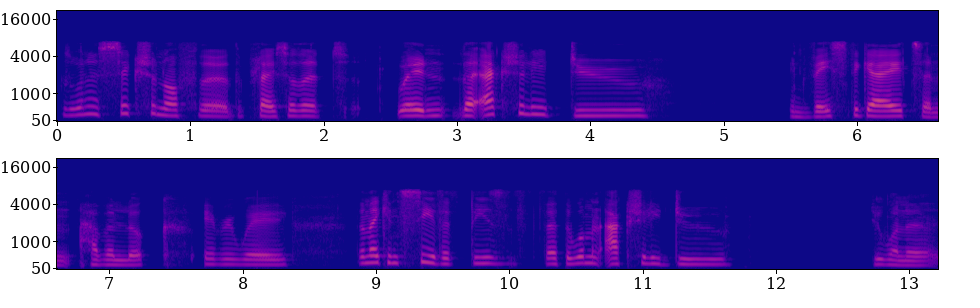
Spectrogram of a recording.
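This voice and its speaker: A woman with Afrikaans as her first language talks in a casual, halting way while she works, often feeling for the next word. Her voice has a gravelly fry at a middling pitch. The sound is close and dry, though a little dull and lo-fi. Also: fairly bright tone, no room sound. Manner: halting, searches for words. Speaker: streamer building game maps live. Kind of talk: casual chat while working.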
